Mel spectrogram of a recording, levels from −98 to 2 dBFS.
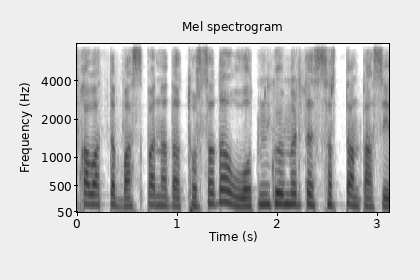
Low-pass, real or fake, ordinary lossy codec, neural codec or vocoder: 7.2 kHz; fake; none; codec, 24 kHz, 6 kbps, HILCodec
